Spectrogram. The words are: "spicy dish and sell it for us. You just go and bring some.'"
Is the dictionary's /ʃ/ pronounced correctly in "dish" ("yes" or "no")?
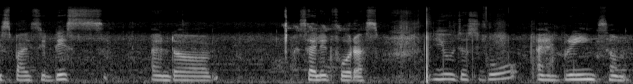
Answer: no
